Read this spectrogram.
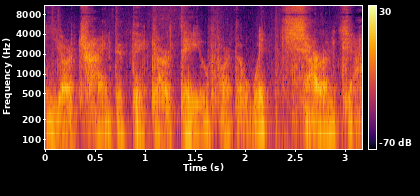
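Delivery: suspicious hushed rat voice; whispering rats. Acted. The rats question Cinderella in a sly whisper. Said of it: "they're like".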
